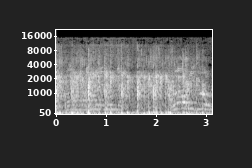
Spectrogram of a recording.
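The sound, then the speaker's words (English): An audience claps their hands in a steady, full burst of applause while voices call out and talk over the clapping. “Could you clap your hands unto the Lord and bless His holy name?”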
